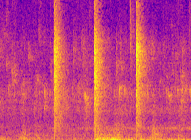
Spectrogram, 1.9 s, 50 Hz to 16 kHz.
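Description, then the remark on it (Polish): Three glasses of water pour into a pot in three quick splashes, evenly spaced, over a steady low watery rush. Fairly quiet, with no one speaking. “Ten, tak, na dwie e, kostki rosołowe, które przyjdzie mi za chwilę rozpuścić w wodzie, daję 3 szklanki wody.”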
